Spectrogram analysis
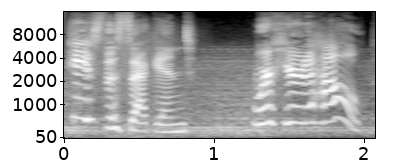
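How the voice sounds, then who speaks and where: A woman voicing a perky, eager young girl playing detective in a video game, bubbly, excitable and cocky. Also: extremely high pitch, moderate pace, heavy background noise, heavily acted. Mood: excited.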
